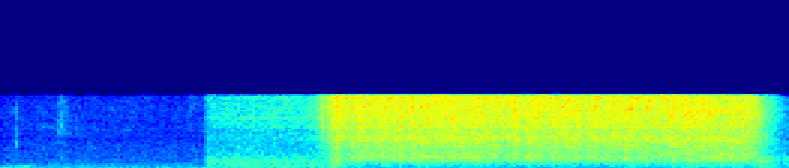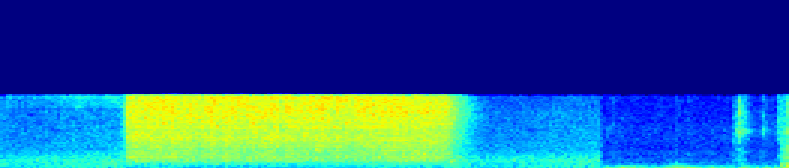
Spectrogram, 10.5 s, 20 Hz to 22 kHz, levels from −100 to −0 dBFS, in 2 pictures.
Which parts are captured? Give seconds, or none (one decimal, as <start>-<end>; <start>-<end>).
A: 0.0-5.3; 7.2-10.5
